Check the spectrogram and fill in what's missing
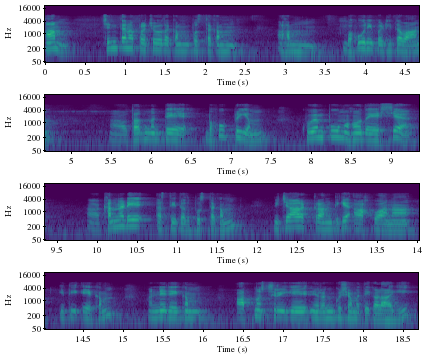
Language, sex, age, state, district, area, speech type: Sanskrit, male, 18-30, Karnataka, Vijayanagara, urban, spontaneous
